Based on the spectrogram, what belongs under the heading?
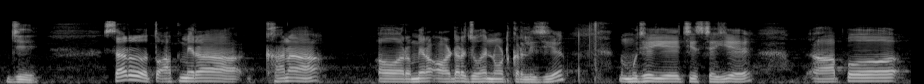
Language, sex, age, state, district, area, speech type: Urdu, male, 18-30, Uttar Pradesh, Siddharthnagar, rural, spontaneous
